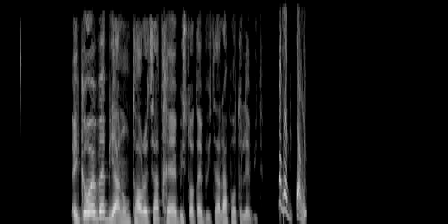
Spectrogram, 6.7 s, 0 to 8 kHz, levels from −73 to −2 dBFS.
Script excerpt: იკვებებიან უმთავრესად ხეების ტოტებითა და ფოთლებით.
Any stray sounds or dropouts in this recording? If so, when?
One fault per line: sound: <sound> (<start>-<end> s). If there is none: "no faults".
sound: chirp (4.2-4.6 s)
